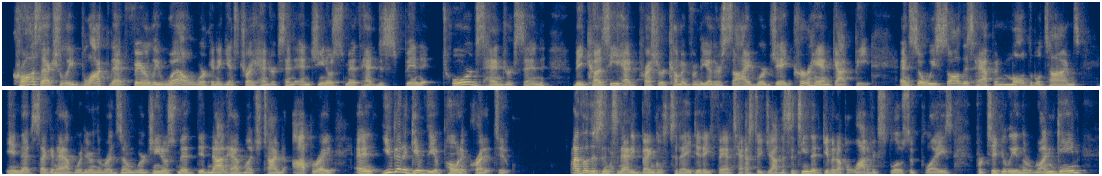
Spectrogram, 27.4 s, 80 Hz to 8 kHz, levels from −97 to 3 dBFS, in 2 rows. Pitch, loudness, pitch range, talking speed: 130 Hz, -24 LUFS, 120-145 Hz, 210 wpm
